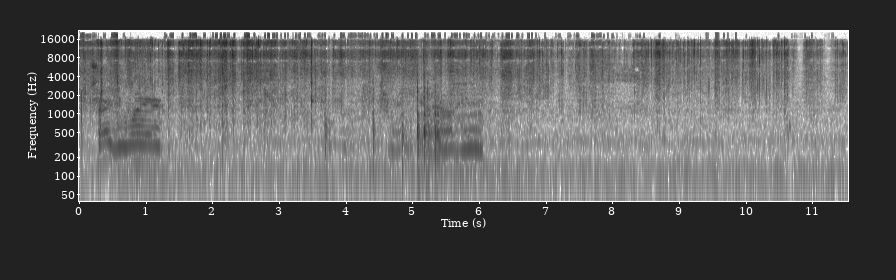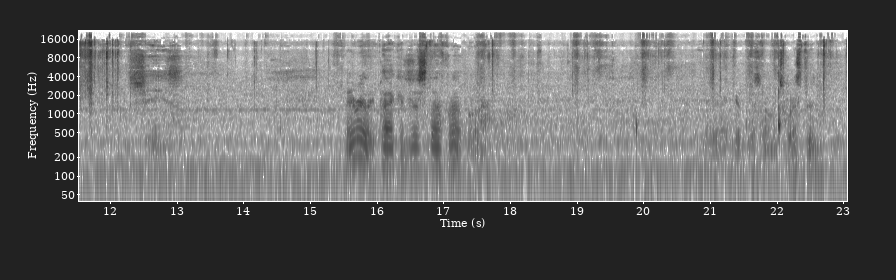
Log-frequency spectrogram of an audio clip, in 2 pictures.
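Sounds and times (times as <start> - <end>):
plastic packaging crinkling: 0.0 - 12.3.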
